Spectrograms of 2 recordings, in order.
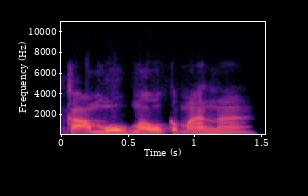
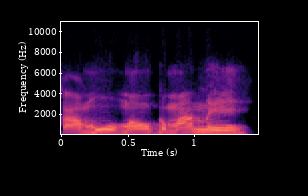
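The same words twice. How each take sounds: First: It is spoken in a standard Indonesian accent. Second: It is spoken in a Betawi accent. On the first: "Ini ini Indonesia baku" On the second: "Orang-orang Betawi gitu"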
